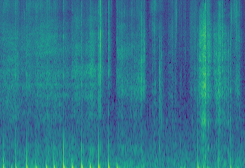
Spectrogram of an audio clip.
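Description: Fingertips rub and scratch a large, solid, rectangular black porous foam sponge block held in one hand. A steady run of about a dozen deep, soft thumps comes first, followed by quieter, irregular scratching with brief bright hiss.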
